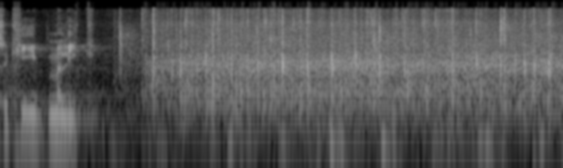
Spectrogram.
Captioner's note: audience applauding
